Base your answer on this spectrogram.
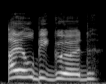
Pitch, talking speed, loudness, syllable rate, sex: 265 Hz, 170 wpm, -15 LUFS, 3.5 syllables/s, female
